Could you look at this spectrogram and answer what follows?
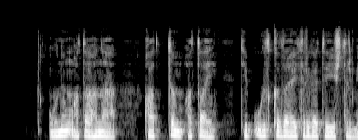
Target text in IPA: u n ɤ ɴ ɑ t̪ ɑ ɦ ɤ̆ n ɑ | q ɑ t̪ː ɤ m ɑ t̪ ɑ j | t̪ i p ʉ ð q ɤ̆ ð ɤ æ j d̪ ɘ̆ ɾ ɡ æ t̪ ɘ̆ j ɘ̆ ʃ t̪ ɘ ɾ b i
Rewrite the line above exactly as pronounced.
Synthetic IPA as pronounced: u n ɤ ɴ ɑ t̪ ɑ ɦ ɤ̆ n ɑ | q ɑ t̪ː ɤ m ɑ t̪ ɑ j | t̪ i p ʉ ð q ɤ̆ ð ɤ æ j t̪ ɘ̆ ɾ ɡ æ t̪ ɘ̆ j ɘ̆ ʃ t̪ ɘ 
